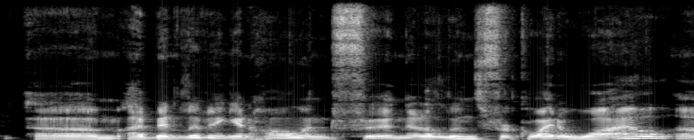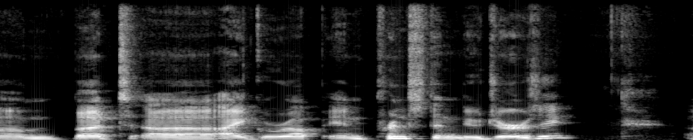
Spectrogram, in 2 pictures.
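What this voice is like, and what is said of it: American accent. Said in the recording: “As you might notice from my accent, I'm actually American originally.”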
